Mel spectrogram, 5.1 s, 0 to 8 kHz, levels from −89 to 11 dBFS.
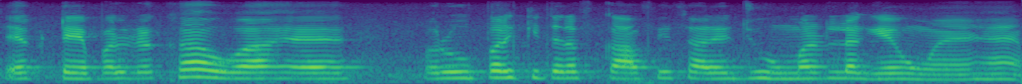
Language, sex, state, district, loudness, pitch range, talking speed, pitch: Hindi, female, Haryana, Charkhi Dadri, -16 LUFS, 205-225 Hz, 175 wpm, 210 Hz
